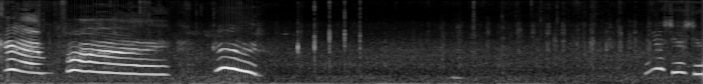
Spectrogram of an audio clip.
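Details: Border Collie puppies, fourteen of them, playing outdoors in a field: two long nasal whines slide gently downward, then a short rising-falling whine, faint rustling between, and a couple of brief wavering cries at the close.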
